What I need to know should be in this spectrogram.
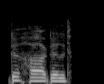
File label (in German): "gehagelt", german; adjectives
